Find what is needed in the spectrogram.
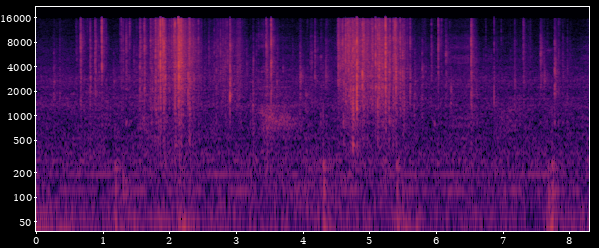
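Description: Small plastic bags of diamond painting drills crinkling and rustling as they are handled, with scattered light clicks and a longer burst of crinkling about five seconds in.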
